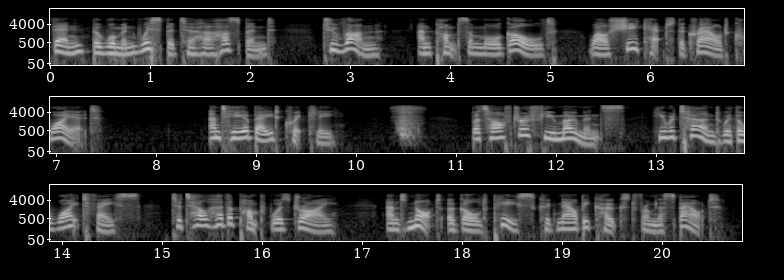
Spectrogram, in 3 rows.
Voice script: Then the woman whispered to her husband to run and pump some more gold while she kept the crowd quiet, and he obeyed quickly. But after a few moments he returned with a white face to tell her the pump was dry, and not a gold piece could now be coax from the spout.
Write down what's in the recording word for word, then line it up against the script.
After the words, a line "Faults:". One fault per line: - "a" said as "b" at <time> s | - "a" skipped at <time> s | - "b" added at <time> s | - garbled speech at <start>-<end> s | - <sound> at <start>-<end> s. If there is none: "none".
Then the woman whispered to her husband to run and pump some more gold while she kept the crowd quiet, and he obeyed quickly. But after a few moments he returned with a white face to tell her the pump was dry, and not a gold piece could now be coaxed from the spout.
Faults:
- sniff at 10.4-10.7 s
- "coax" said as "coaxed" at 19.3 s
